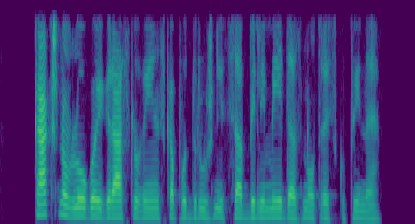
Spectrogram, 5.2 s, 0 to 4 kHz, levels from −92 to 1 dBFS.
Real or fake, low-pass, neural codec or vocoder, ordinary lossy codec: real; 3.6 kHz; none; none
